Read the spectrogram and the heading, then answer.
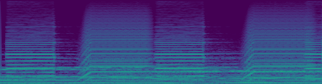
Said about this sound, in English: Whatever's happening seems to be making the alarm louder. There's no need to panic. The hangar bay is just a tiny bit overpressurized.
